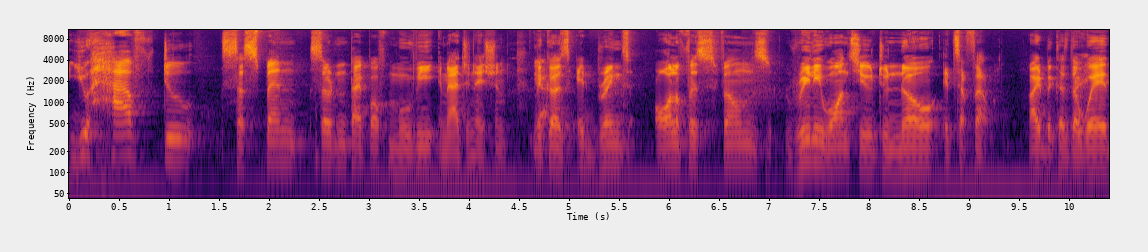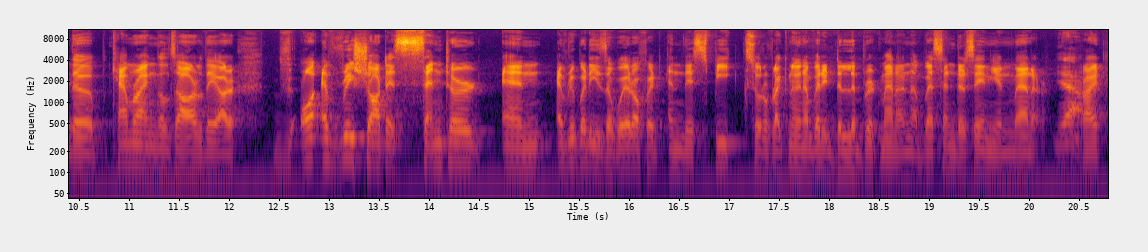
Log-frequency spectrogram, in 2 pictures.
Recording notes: Next, a set of performances we held at the Green River Festival. Taking place in the Roundhouse in the middle of the Franklin County Fairgrounds, we cajoled a handful of the artists already performing at the festival to perform impromptu intimate performances and chat with us.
